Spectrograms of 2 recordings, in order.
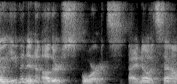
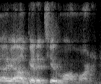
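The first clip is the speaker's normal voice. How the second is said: fast quoted reply; much faster than usual. Retold or imitated. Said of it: "He's like".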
